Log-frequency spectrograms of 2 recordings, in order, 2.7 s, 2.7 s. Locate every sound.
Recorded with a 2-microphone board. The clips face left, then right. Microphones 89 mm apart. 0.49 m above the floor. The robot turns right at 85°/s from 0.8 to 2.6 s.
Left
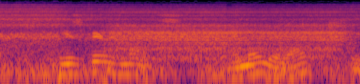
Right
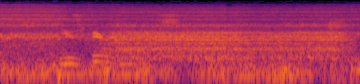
0.4 s a man speaking: 10° left; by 2.7 s 165° left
